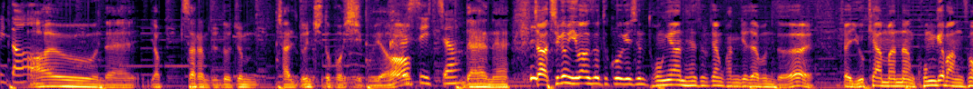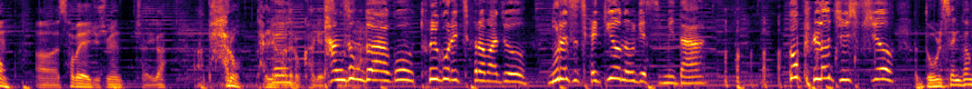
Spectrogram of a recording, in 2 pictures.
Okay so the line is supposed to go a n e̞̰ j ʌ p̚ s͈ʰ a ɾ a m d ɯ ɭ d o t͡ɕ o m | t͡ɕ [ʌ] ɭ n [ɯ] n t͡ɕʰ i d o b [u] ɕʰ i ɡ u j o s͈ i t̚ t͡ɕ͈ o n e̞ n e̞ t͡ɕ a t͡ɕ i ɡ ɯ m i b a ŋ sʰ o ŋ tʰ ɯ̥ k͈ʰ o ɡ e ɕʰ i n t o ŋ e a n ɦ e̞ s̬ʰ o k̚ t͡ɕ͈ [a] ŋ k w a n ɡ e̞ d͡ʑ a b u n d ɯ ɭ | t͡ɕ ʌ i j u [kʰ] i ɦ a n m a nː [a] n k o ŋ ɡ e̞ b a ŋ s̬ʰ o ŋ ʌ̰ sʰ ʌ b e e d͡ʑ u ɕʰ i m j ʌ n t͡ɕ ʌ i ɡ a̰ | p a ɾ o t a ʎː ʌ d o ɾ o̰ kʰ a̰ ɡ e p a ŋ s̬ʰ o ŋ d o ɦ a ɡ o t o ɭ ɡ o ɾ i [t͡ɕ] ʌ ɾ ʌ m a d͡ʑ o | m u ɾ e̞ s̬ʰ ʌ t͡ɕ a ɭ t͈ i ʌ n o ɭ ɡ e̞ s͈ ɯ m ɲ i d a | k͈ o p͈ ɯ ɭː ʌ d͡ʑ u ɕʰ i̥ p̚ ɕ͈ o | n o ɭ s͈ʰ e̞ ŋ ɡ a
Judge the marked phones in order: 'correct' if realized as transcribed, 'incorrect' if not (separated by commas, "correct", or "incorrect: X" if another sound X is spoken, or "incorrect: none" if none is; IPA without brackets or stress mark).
incorrect: a, incorrect: u, incorrect: o, correct, correct, correct, incorrect: t͡ɕʰ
